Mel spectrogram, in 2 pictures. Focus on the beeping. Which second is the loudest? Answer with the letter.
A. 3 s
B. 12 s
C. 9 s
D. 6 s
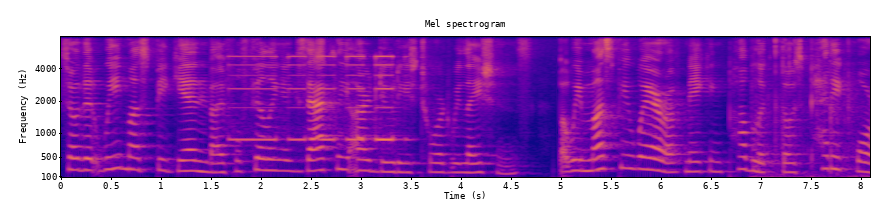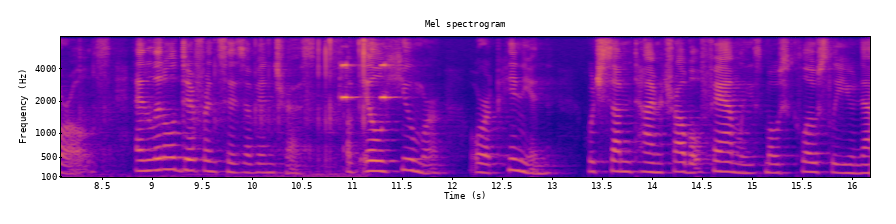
A.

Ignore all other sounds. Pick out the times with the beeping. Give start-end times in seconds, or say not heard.
1.6-3.5, 10.7-11.4.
